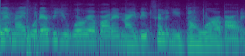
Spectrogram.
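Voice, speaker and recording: A woman's medium-pitched voice at a very fast pace, with noticeable background noise. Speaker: tarot reader. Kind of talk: channeled tarot reading. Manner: casual, repetitive.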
